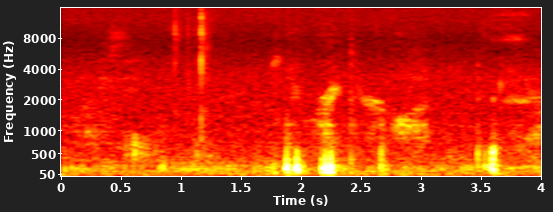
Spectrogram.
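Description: Near silence: room tone with faint whispering, briefly about two seconds in and again near the end.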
